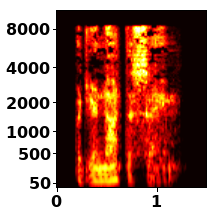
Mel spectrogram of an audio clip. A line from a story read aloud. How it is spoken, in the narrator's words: he murmurs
